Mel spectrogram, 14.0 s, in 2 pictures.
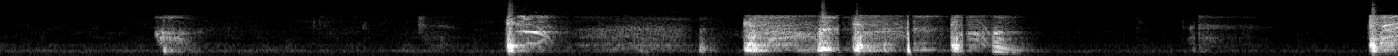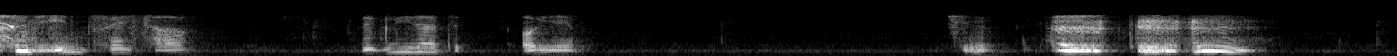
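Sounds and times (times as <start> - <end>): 
person coughing after choking on something swallowed the wrong way: 0.8 - 1.0, 2.6 - 2.9, 3.5 - 5.2, 6.9 - 7.2, 11.8 - 13.4
speech: 9.0 - 10.0.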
